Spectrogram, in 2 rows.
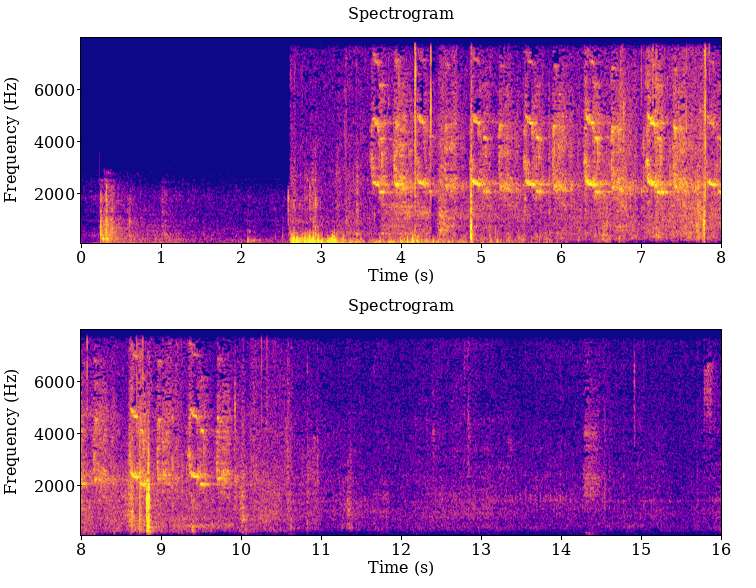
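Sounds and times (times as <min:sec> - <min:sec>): low rumble: 0:00.0 - 0:05.6
bird chirping: 0:03.5 - 0:10.2.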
